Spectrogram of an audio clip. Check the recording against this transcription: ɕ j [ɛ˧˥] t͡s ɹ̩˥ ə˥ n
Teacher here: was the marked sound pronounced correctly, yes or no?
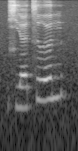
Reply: yes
